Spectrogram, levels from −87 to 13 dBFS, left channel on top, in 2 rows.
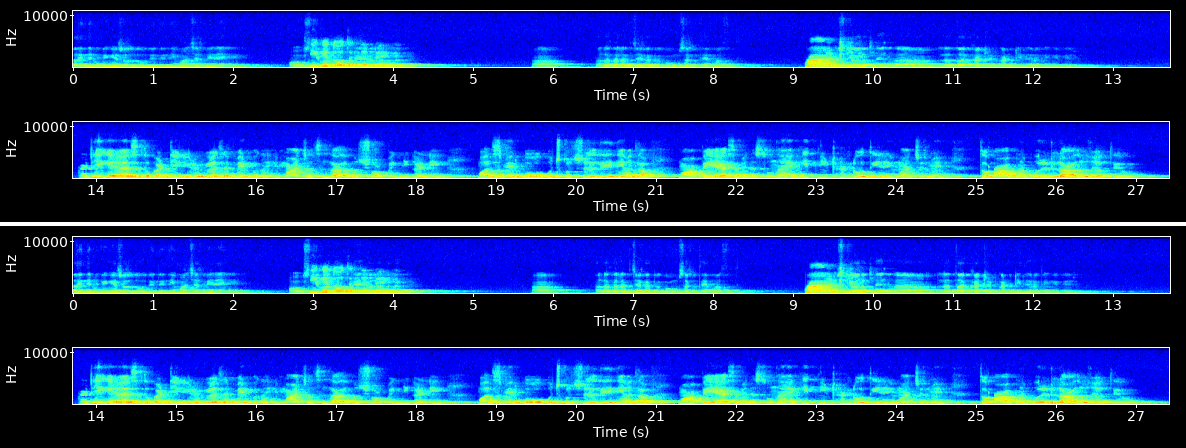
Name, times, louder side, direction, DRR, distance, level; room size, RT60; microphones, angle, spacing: voice 1, 0.0-2.1 2.7-4.1 5.7-6.1 6.5-8.1 9.1-12.5 15.2-15.4 22.0-22.3 25.3-25.7, equal, 55° right, 1 dB, 3.6 m, -29 dB
voice 2, 3.0-4.2 9.2-9.9 10.2-10.3 13.8-27.0, equal, ahead, 0 dB, 1.8 m, -22 dB
19.0 x 15.5 x 3.5 m, 1.3 s
head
